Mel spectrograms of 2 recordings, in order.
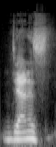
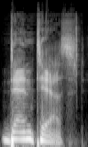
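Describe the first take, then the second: First: The middle T sound is dropped. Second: The middle T sound is clearly pronounced. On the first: The speaker calls it wrong. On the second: The speaker calls it right.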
